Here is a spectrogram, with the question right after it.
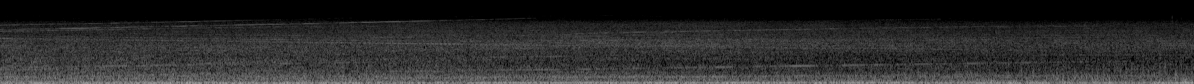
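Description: Helicopter turbine spooling up after engine start in the video game Arma Reforger, a steady loud whine with rising tonal sweeps over a constant low rumble, continuous throughout with no talking.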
